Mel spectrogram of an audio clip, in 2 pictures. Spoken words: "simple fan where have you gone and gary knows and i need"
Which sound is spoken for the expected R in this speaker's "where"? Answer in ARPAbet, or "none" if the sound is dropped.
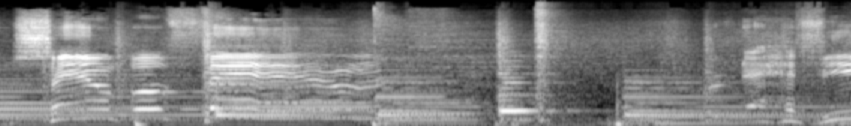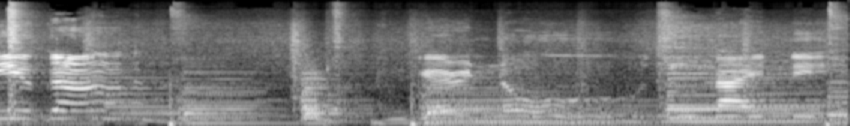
L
